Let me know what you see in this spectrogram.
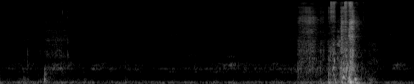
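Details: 17-year-old Lhasa Apso/Maltese dog sneezing constantly due to dental disease: quiet room, then a brief burst of small, sharp nasal sneezes.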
